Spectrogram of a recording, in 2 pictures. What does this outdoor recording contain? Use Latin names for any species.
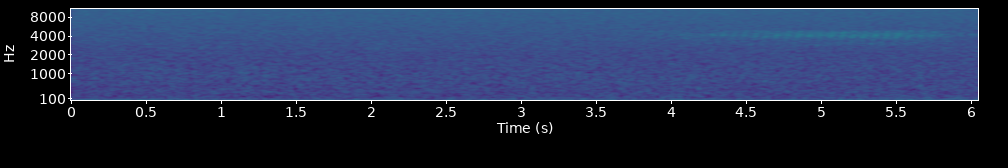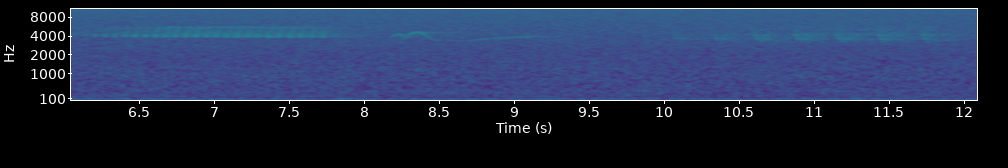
Setophaga pinus, Contopus virens, Seiurus aurocapilla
